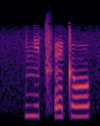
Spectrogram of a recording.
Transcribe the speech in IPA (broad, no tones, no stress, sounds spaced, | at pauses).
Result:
lʲ ɨ t͡sʼ ɘ t o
